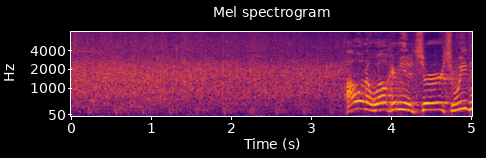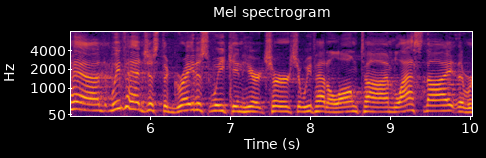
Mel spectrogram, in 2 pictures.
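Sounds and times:
audience applauding: 0:00.0 - 0:04.5
speech: 0:03.4 - 0:10.0.

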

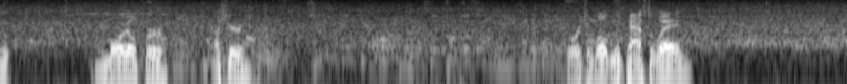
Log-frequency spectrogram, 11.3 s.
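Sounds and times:
speech: 0:00.0 - 0:00.3, 0:01.2 - 0:03.5, 0:07.6 - 0:09.3
arena crowd standing ovation: 0:00.0 - 0:11.2.

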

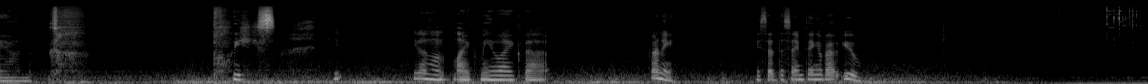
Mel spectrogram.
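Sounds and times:
low rumble: 0:00.0 - 0:11.4
speech: 0:02.3 - 0:05.6, 0:06.5 - 0:06.9, 0:07.6 - 0:08.8
keys jingling while fumbling with a door lock: 0:10.5 - 0:11.4.

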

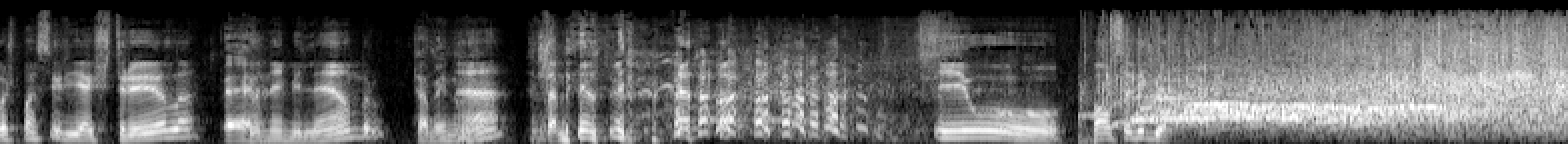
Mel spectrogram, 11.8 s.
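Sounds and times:
speech: 0:00.0 - 0:09.1
laughter: 0:04.1 - 0:06.9
audience applause: 0:08.1 - 0:11.7.

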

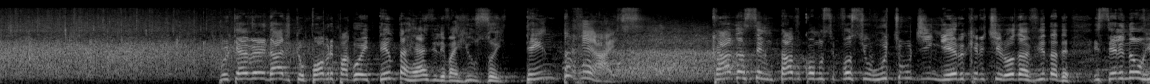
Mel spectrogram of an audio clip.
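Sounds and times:
audience applause: 0:00.0 - 0:03.0
speech: 0:02.2 - 0:06.4, 0:07.2 - 0:11.4
laughter: 0:05.6 - 0:07.8.

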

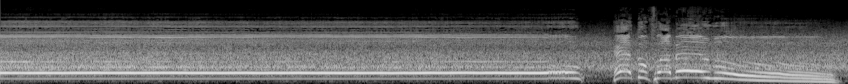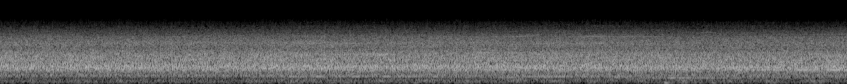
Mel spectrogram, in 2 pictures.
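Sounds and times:
huge football stadium crowd cheering a goal: 0:00.0 - 0:16.9
speech: 0:06.5 - 0:08.1.

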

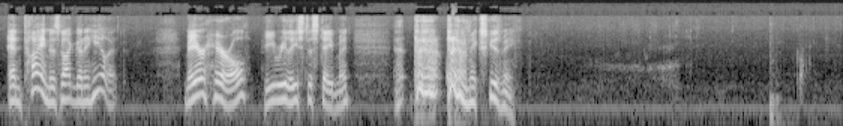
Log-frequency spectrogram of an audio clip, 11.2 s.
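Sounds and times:
low electrical hum: 0:00.0 - 0:11.2
speech: 0:00.1 - 0:01.7, 0:02.5 - 0:07.0
person sipping water: 0:08.0 - 0:09.4, 0:10.6 - 0:11.1.

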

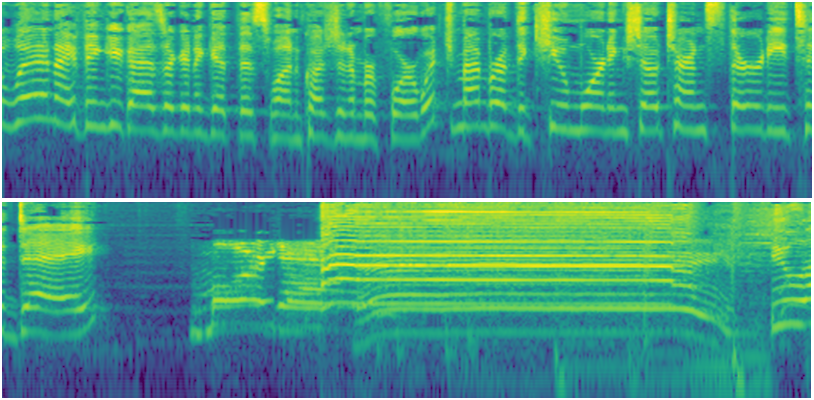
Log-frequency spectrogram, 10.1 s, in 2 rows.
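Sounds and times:
speech: 0:00.0 - 0:08.1
quiz timer buzzer: 0:07.0 - 0:09.5.

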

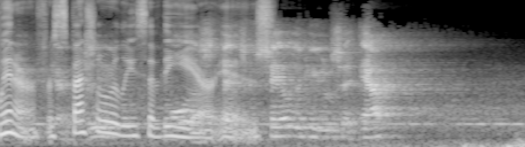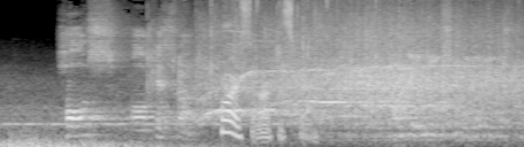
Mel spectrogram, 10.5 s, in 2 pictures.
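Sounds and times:
speech: 0:00.0 - 0:04.1, 0:05.8 - 0:09.9
ferocious applause from an awards audience: 0:06.7 - 0:10.4.

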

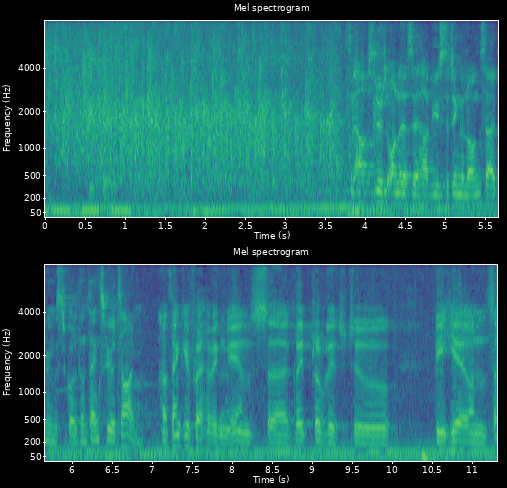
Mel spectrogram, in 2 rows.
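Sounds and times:
crowd applauding: 0:00.0 - 0:04.8
speech: 0:03.9 - 0:11.3.

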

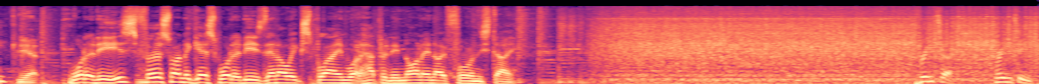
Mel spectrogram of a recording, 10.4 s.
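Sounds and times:
speech: 0:00.0 - 0:05.6, 0:09.2 - 0:10.3
propeller aeroplane engine: 0:05.9 - 0:10.3.

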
